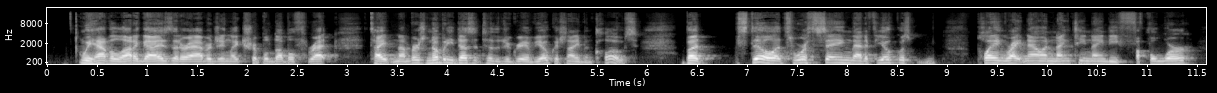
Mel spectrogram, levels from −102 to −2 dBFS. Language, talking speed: English, 200 wpm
